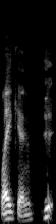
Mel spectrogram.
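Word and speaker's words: Laken: I know it's Lakin. Yeah, Lakin. I don't know where they get Lincoln from. Maybe Lakin, Lincoln, maybe it sounds the same.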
